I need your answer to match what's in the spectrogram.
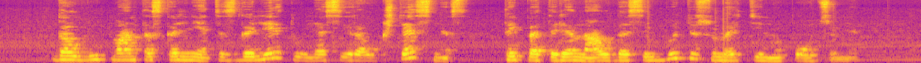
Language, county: Lithuanian, Alytus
